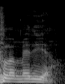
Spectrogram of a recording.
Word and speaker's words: chlamydia: Now, pronounce the word for me again. Chlamydia.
